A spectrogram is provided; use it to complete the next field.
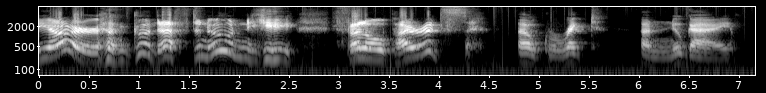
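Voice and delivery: put-on hammy stock pirate accent, drawn-out yar. New arrival greeting fellow pirates, in a pirate voice. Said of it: "you don't have to do the voice down here".

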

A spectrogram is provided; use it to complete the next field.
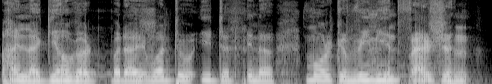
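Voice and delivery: loud put-on primitive caveman-style voice. Joking about who invented Go-Gurt, acting as a caveman: put-on caveman voice. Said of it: "It's like a caveman".

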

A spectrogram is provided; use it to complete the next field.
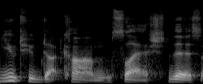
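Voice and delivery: soft, slow, overly proper host voice.

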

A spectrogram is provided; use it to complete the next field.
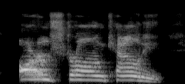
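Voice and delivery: acted-out high, loud screaming. Retelling a man's reply about the county: imitating a man screaming. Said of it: "He screamed at me".

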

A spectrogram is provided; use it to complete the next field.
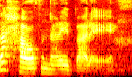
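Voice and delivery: put-on Valley girl accent. Playing a valley girl in a car during a reenactment: valley girl voice. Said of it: "there's a Valley girl in her backseat".

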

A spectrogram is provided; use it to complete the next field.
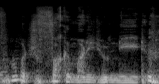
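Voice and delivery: mumbled under the breath. Recalling a commercial seen on tv, retelling what was muttered to oneself. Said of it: "I literally muttered to myself".

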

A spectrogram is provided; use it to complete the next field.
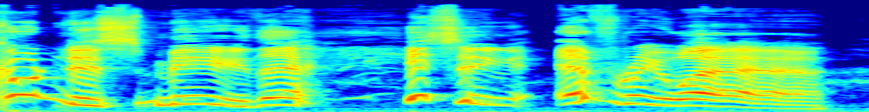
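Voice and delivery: very high, swooping posh lady exclamation. Retelling what a woman was heard saying, in a posh lady voice. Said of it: "a sort of posh lady scream".

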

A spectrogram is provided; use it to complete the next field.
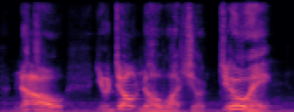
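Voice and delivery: booming, resounding voice. Voicing the fanged helmet as it speaks, in a very booming voice. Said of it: "it speaks in a very booming voice".

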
